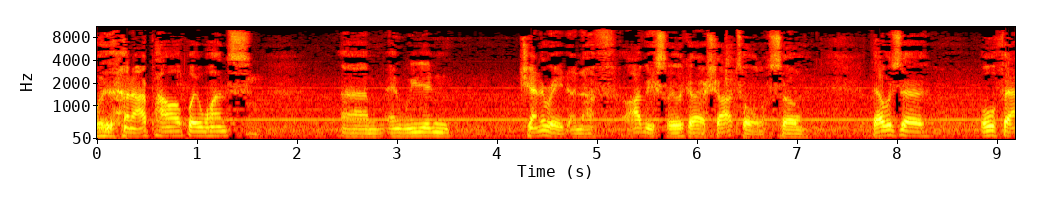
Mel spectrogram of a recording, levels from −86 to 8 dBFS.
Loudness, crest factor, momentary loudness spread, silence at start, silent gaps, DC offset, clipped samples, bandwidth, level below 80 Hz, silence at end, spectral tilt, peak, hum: -15 LUFS; 16 dB; 16 LU; 0 s; none; under 0.1%; under 0.1%; 10.5 kHz; -54 dBFS; 0 s; -3.5 dB/octave; 0 dBFS; none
